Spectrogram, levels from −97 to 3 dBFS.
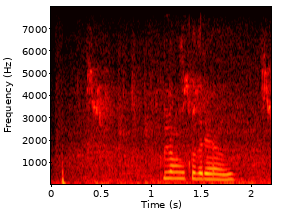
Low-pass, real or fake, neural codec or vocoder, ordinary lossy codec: none; real; none; none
